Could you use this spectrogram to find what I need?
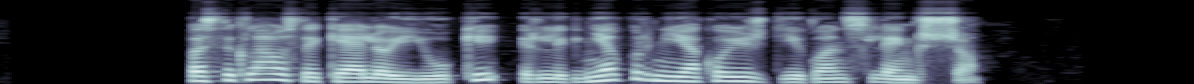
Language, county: Lithuanian, Šiauliai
